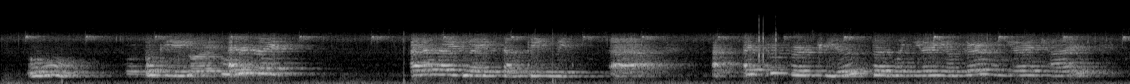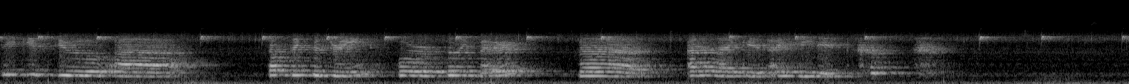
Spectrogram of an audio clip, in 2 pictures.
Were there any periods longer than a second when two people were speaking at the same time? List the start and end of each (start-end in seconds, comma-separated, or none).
1.4-2.8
